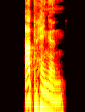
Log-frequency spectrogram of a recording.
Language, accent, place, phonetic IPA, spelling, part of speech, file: German, Germany, Berlin, [ˈapˌhɛŋən], Abhängen, noun, De-Abhängen.ogg
- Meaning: 1. gerund of abhängen 2. dative plural of Abhang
